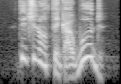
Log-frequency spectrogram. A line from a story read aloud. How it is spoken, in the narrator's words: Catterby snapped at him, suddenly defensive, her tone as sharp as the edges of Drizzt's magical scimitars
